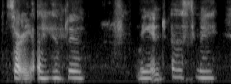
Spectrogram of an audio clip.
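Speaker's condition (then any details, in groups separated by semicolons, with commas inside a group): Cerebral palsy; present from birth, paralysis with sensation intact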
